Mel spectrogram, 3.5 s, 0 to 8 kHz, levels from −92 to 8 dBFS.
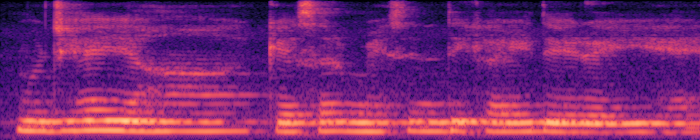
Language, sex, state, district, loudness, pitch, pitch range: Hindi, female, Arunachal Pradesh, Lower Dibang Valley, -15 LUFS, 195 Hz, 185-200 Hz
